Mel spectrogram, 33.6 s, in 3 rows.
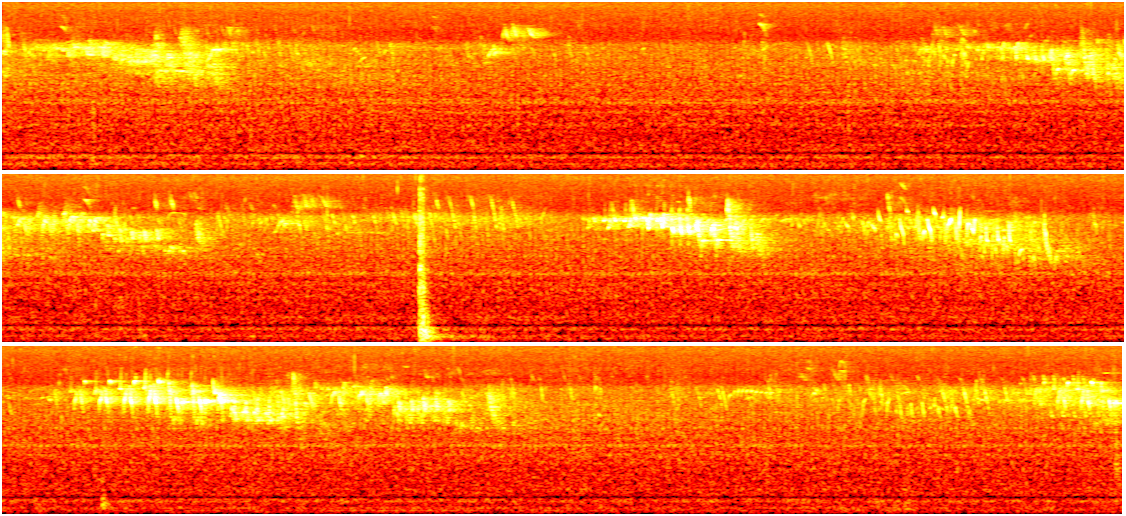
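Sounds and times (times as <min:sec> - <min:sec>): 
birds on a lake bank: 0:00.0 - 0:33.6
car by a lake bank: 0:15.3 - 0:16.4.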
